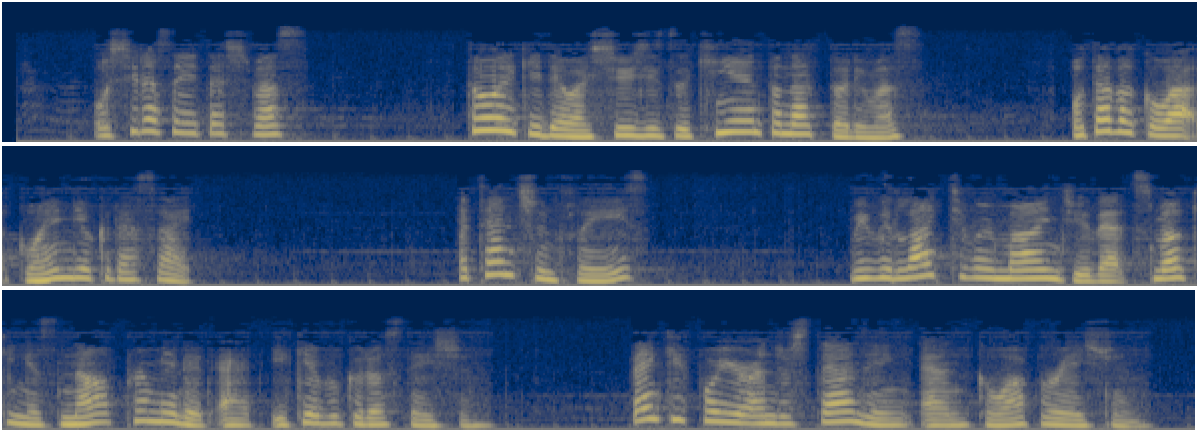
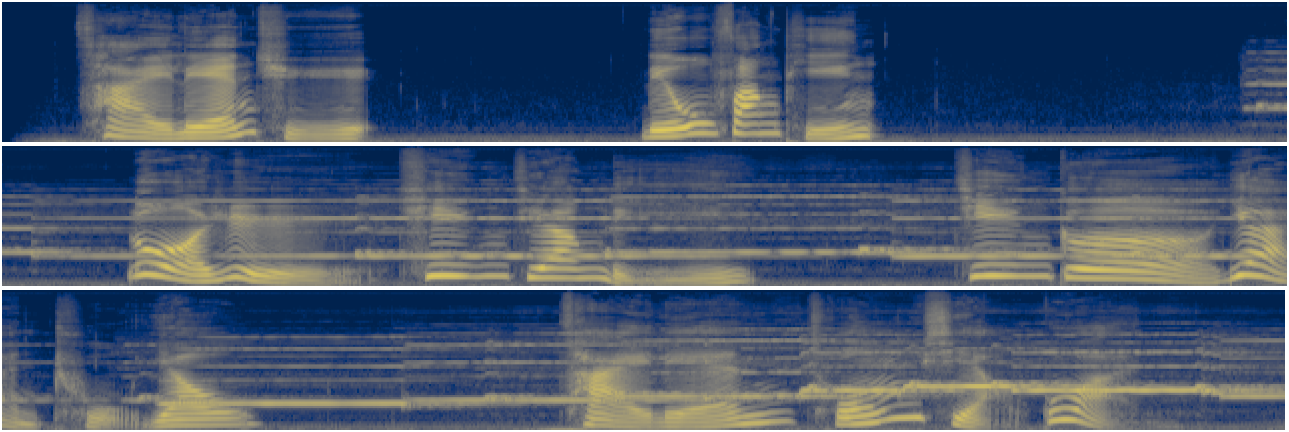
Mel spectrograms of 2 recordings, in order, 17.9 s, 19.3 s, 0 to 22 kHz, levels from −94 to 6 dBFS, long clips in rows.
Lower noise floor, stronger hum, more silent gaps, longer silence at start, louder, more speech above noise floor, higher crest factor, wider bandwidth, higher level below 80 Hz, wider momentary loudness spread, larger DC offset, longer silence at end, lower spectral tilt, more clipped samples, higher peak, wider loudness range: first, -62 dBFS vs -56 dBFS; neither; neither; about the same, 0.45 s vs 0.4 s; second, -24 LUFS vs -18 LUFS; about the same, 39 dB vs 39 dB; about the same, 18 dB vs 18 dB; second, 9.4 kHz vs 17.5 kHz; second, -60 dBFS vs -52 dBFS; second, 9 LU vs 17 LU; first, 0.5% vs under 0.1%; first, 0.25 s vs 0 s; first, -8.5 dB/octave vs -5.5 dB/octave; neither; second, -6 dBFS vs 0 dBFS; about the same, 4 LU vs 4 LU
